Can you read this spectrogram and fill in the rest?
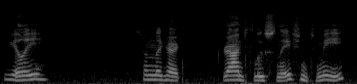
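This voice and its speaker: A woman streaming a video game, making relaxed, quiet comments to herself as she plays. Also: medium pitch, normal speed, slight background noise. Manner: relaxed, muttering asides to herself. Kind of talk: casual gameplay commentary. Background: game music.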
